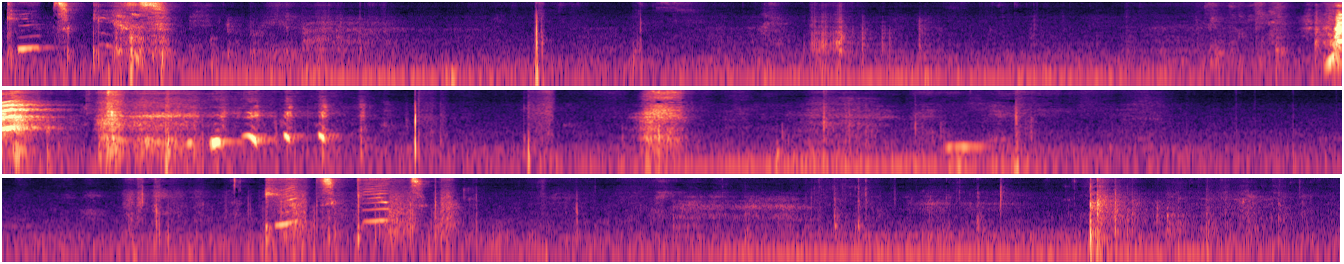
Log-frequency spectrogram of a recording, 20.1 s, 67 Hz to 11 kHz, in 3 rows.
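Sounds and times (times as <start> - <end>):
small clicks and rustles: 2.6 - 6.5, 12.8 - 20.0
puppy barking: 6.6 - 7.1.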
